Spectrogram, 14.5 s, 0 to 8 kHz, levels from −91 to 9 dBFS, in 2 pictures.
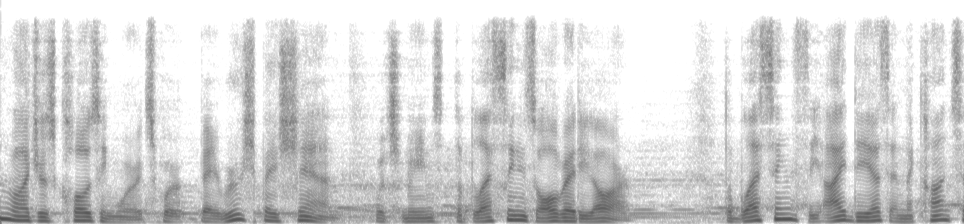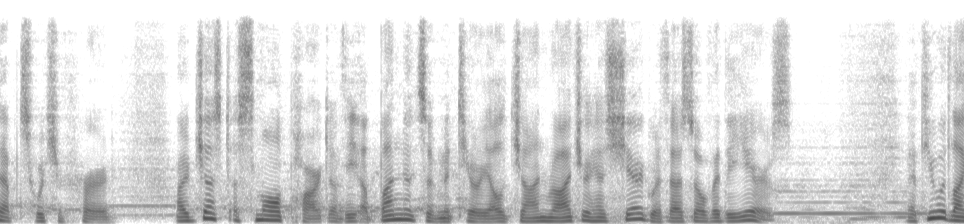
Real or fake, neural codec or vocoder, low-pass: fake; autoencoder, 48 kHz, 32 numbers a frame, DAC-VAE, trained on Japanese speech; 7.2 kHz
